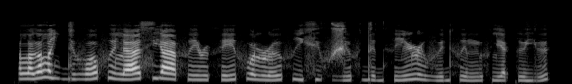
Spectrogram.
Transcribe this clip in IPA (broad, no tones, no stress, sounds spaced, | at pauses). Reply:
lˠ ɯ lˠ i ʎ d ʏ v ɔ f ɘ l a s j a f e ɹ θ e f u lˠ ɭ ɵ f i xʲ u f ʒ ʏ f d ɘ d θ i ɭ ɯ v ʏ d f e m ʏ f lʲ a k ʏ j ʏ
